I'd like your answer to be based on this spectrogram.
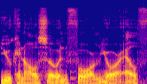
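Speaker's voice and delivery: ordinary delivery, nothing marked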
